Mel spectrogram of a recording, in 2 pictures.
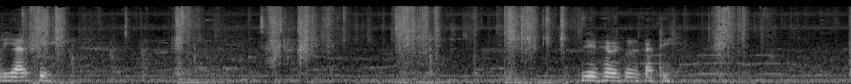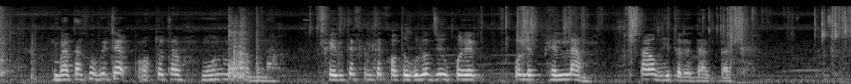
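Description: A knife chops through cabbage on a wooden board.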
